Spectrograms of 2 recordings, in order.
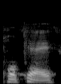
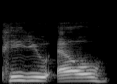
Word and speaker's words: pulque: it wrong too but i'm assuming my spanish that it's that is pulque it might even be pulque yeah like a little little u so essentially they were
